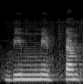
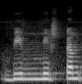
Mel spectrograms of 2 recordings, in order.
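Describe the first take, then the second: First: The middle has a doubled 'tt' sound. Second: The middle has an 'sht' cluster. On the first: The speaker calls it right. "വിമ്മിട്ടം എന്നേ പറയുള്ളൂ" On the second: The speaker calls it wrong. "വിമ്മിഷ്ടം എന്ന് പറയില്ല"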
